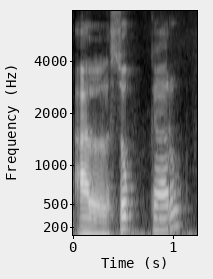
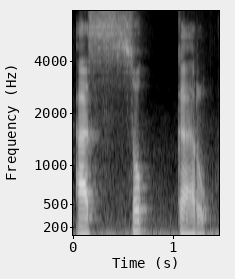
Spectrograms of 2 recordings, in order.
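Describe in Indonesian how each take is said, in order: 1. Huruf L pada artikel jelas dibaca. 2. Huruf L menyatu menjadi bunyi S ganda. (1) "apakah al-sukkaru?" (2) "Lam yang disukun tidak terbaca"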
